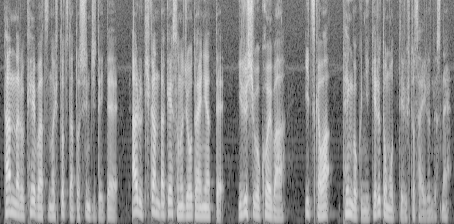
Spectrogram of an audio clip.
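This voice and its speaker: A man serving as pastor, calmly explaining scripture in a Bible question-and-answer talk. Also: medium pitch, a little fast, no room sound, clean studio sound. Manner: calm, explanatory, asks partner to read verses. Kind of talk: Bible Q&A teaching.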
